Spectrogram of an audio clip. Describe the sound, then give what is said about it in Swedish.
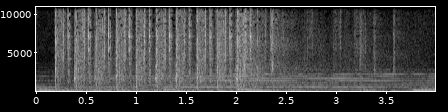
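Rapid, heavy machine-gun fire rattles in sustained bursts, shooting over troops, loud, with dense repeated shots over a low rumbling background. “Det är så här, dunk, dunk, dunk, dunk, dunk, så här tung kulspruta som de låg och sköt över oss.”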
